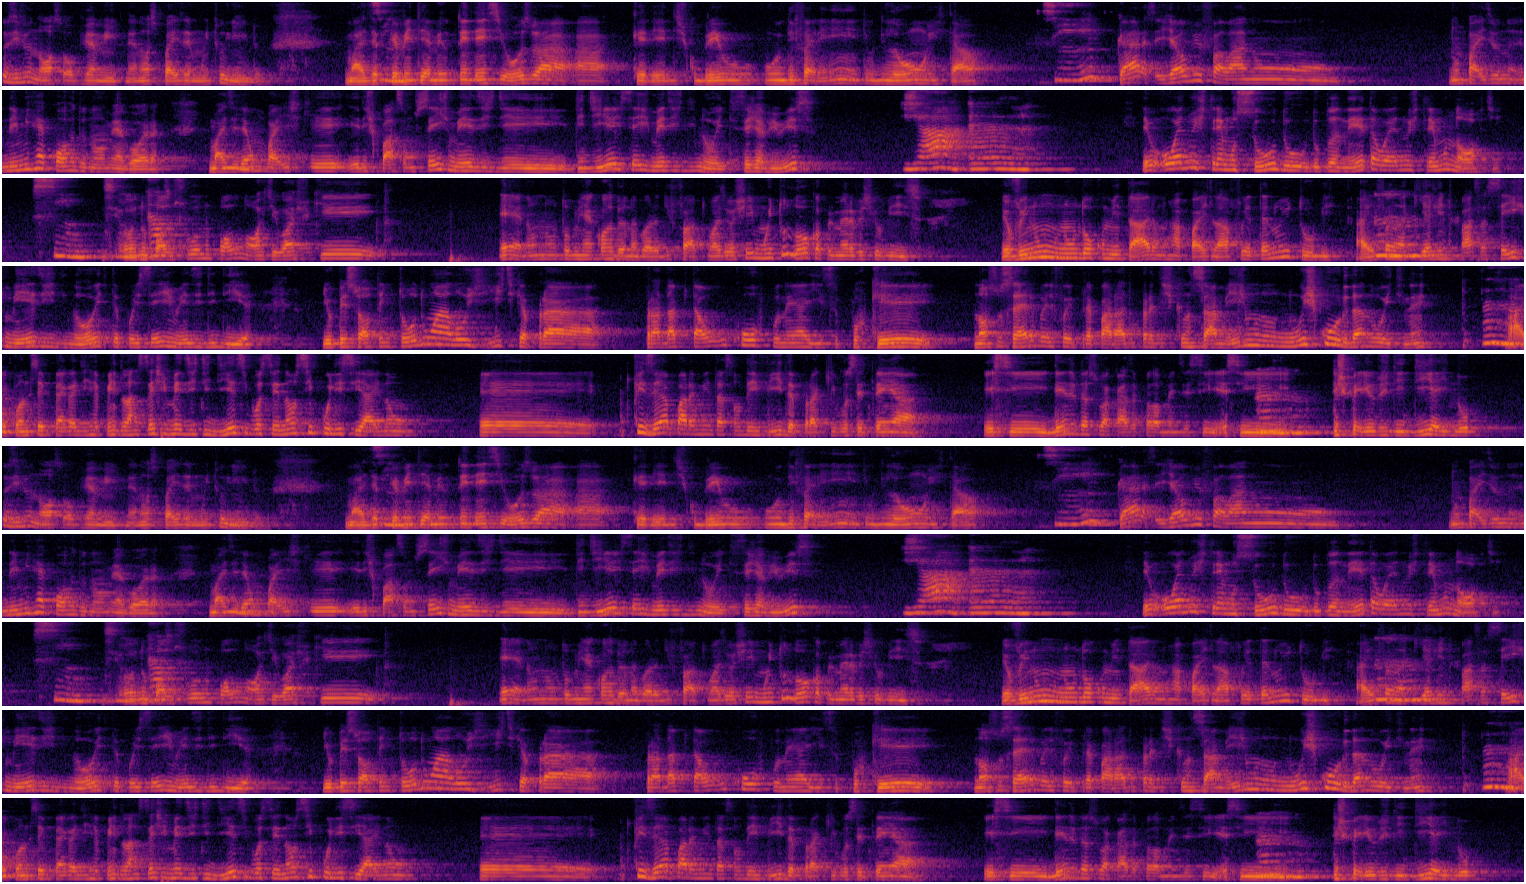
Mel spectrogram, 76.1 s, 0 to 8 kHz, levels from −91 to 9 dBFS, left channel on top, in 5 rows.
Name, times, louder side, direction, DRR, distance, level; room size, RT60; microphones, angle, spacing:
voice 1, 0.0-3.1 3.4-9.8 11.2-13.4 14.5-23.3 26.6-30.2 31.4-34.3 35.4-39.6 40.4-48.2 48.9-51.6 52.1-53.9 54.2-55.0 55.4-59.9 60.3-60.4 60.7-65.0 65.6-66.8 67.2-70.0 70.7-73.9 74.2-75.5, left 2 dB, 20° left, 0.4 m, -30 dB
voice 2, 10.4-11.0 17.4-17.7 24.2-25.6 30.7-32.1 44.1-44.6 60.5-60.9 73.4-73.9, left 2 dB, 35° left, 1.4 m, -29 dB
12.5 x 10.0 x 2.5 m
head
